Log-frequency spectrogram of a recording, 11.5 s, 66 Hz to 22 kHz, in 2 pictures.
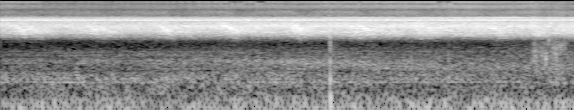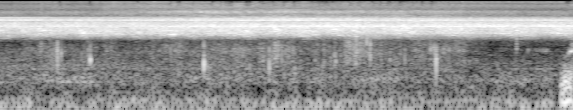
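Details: Cicadas calling extremely loudly on a mid-August night in 2025 in a south Chicagoland forest preserve; a dense, unbroken high-pitched buzzing drone fills the whole recording, with faint clicks and rustles beneath.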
